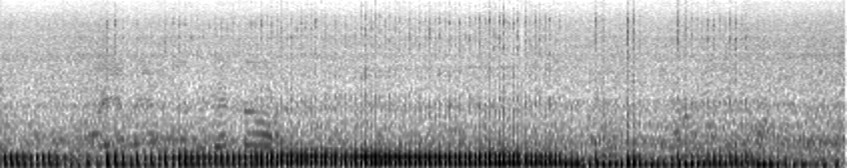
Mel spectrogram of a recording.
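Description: Motorcycle engine running close by with a fast, even beat, growing louder in the middle and easing off again; faint voices of people talk behind it.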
